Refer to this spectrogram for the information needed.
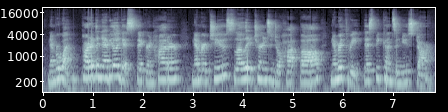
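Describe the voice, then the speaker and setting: Lady reading a kids science book out loud, bright highish voice, explains stuff as she goes, echoey room. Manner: explanatory, pausing to point things out. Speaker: reader of a children's book. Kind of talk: children's read-aloud of a science picture book.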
